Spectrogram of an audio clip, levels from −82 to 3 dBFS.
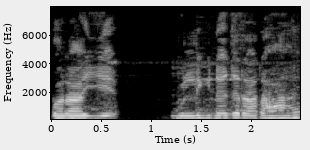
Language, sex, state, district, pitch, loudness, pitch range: Hindi, male, Bihar, Muzaffarpur, 165 Hz, -16 LUFS, 165-175 Hz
